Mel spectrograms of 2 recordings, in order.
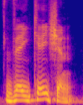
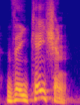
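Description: No difference in how they are said.

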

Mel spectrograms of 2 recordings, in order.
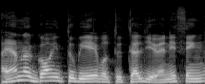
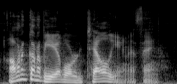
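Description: First: Every word is said fully and separately. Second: Words are reduced and linked together quickly. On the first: "pasamos del I am not going to be able to tell you anything" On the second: "hablan rápido, sí. Se comen letras"

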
